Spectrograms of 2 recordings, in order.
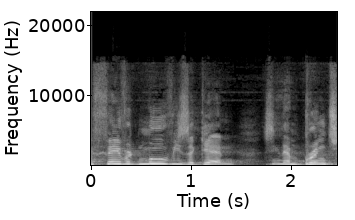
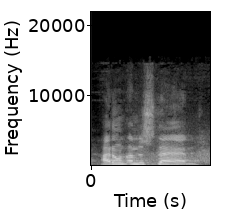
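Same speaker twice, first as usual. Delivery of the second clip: usual speaking voice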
